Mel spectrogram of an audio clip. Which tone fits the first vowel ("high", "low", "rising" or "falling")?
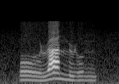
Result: low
